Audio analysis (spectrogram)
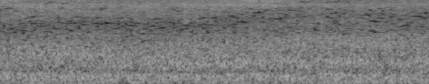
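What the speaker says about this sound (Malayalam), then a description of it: "വെള്ളച്ചാട്ടം എന്ന് പറഞ്ഞാല് ഇത് വെള്ളച്ചാട്ടം മോശമൊന്നല്ല, നല്ല വെള്ളച്ചാട്ടം" A waterfall roars in a steady, dense rush of crashing water that fills the whole clip, close and even in loudness with no voices.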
